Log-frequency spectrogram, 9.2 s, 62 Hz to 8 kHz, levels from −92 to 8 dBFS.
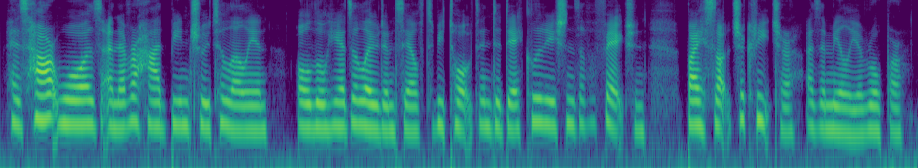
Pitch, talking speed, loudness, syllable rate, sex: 205 Hz, 190 wpm, -20 LUFS, 5.7 syllables/s, female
